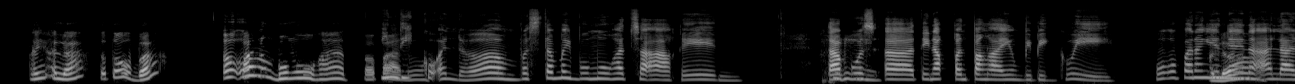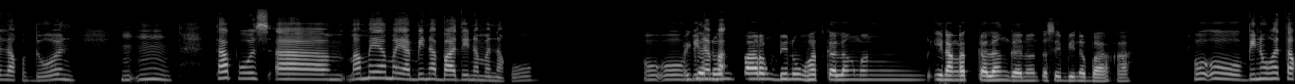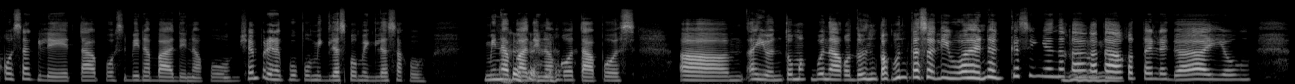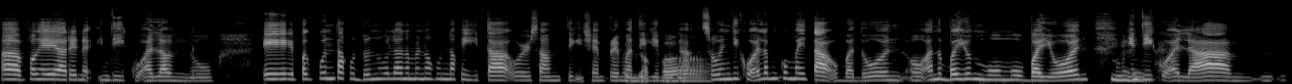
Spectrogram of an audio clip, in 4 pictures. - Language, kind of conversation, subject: Filipino, podcast, Ano ang paborito mong laro noong bata ka?
- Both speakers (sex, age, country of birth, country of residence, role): female, 35-39, Philippines, Philippines, guest; male, 30-34, Philippines, Philippines, host
- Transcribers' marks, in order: other background noise; laughing while speaking: "papunta sa liwanag"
